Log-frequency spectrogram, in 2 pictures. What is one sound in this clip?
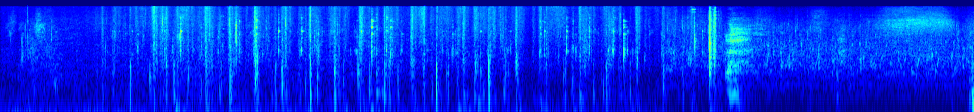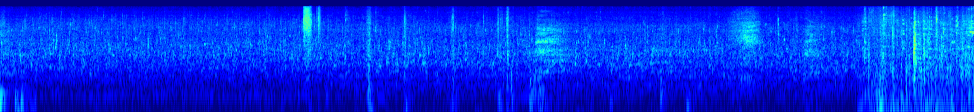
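Many footsteps run over dirt and stones.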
